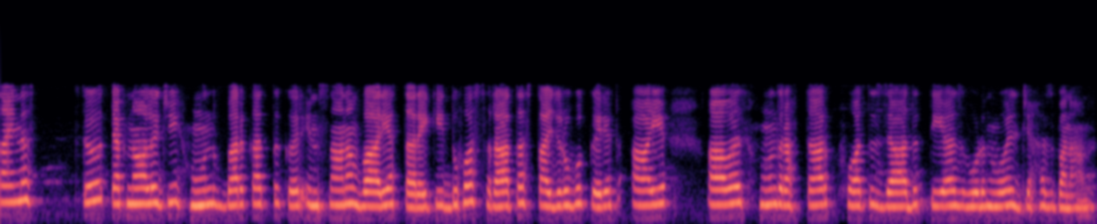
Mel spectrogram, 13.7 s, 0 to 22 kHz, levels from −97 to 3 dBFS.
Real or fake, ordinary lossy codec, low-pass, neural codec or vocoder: real; none; 5.4 kHz; none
